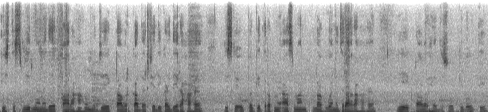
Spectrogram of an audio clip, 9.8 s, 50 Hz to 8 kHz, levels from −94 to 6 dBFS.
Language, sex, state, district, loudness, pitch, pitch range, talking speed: Hindi, male, Rajasthan, Bikaner, -20 LUFS, 120 Hz, 115-125 Hz, 225 wpm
